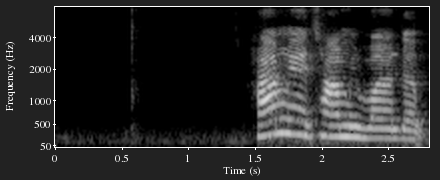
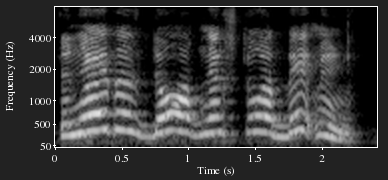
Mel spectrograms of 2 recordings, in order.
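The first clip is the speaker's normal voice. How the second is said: put-on higher, tearful kid's voice; upset child; 9 semitones higher than usual. Child telling mother the neighbor's dog bit her, upset. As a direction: tell it like a hurt little kid. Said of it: "And he like".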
